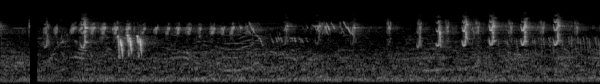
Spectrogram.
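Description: Tawny grassbird singing: a fast run of short, high chipping notes, several a second, with a louder cluster of three lower notes about a second in and a louder, evenly repeated series of notes in the second half.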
